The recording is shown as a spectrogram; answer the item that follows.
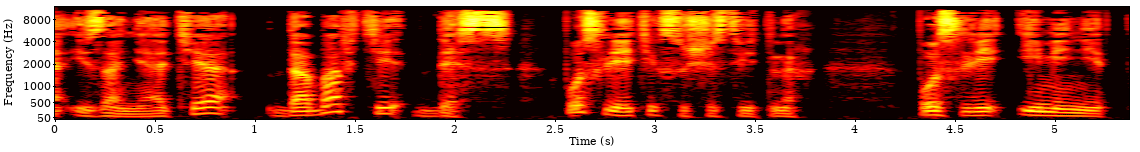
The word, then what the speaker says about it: です: Гласная «у» в слоге «су» связки «дес» не произносится, поэтому произносится просто «дес».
